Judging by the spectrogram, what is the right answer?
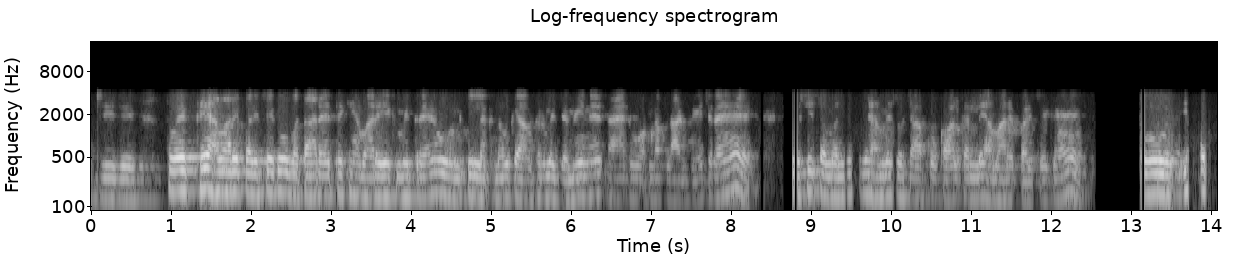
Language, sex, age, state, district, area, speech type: Hindi, male, 18-30, Uttar Pradesh, Jaunpur, rural, conversation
